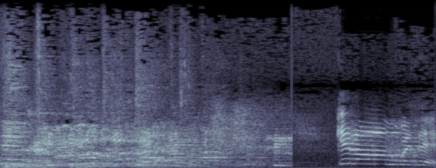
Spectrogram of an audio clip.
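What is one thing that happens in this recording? A group of young people laugh and cheer together.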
